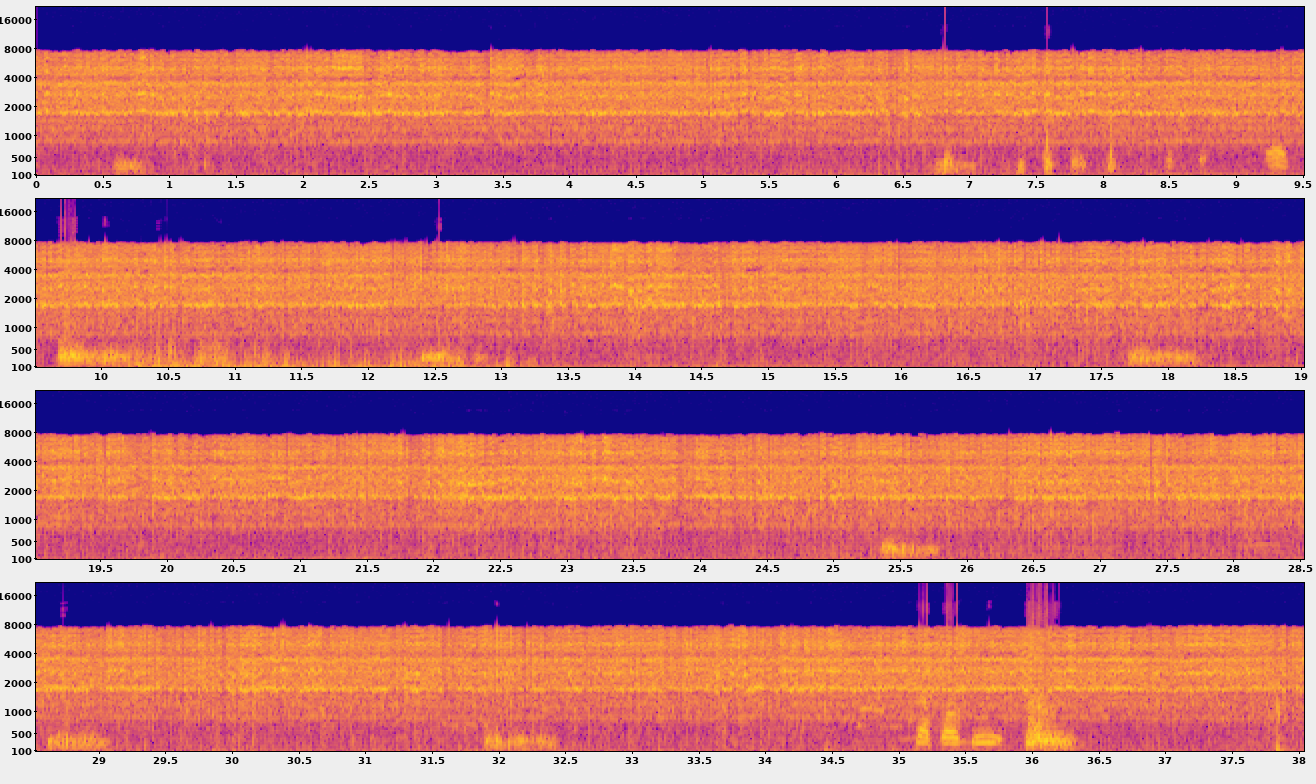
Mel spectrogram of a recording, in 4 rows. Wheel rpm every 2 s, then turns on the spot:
240, 230, 230, 230, 230, 230, 240, 230, 230, 230, 230, 230, 230, 230, 230, 240, 240, 240, 230.
none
